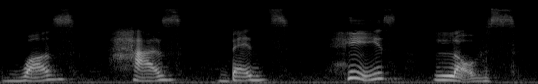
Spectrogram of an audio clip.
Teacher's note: It's not a S sound, it's a Z sound. So here it sounds like a Z when it's after a vowel or another S as well, or a voiced consonant, when we are using our vocal cords.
